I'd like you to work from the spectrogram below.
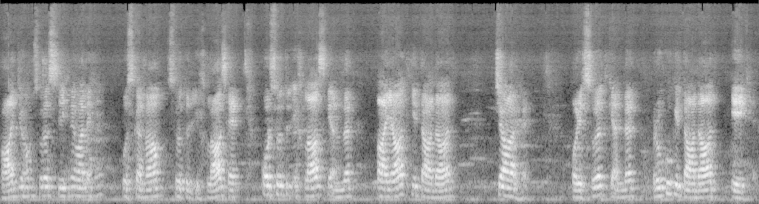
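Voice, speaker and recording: High-voiced man teaching Quran recitation. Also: reverberant, slight background noise, poor audio. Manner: explains slowly, then recites verses in a slow melodic chant; repeats "ٹھیک ہے؟" to check understanding. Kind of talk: step-by-step recitation lesson.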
